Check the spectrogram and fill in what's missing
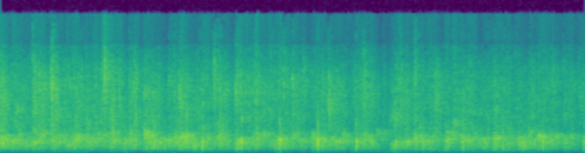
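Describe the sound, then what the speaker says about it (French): Enthusiastic applause from a crowd, steady dense clapping that carries on throughout, fairly close and loud. "Applaudissements pour elle, s'il vous plaît."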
